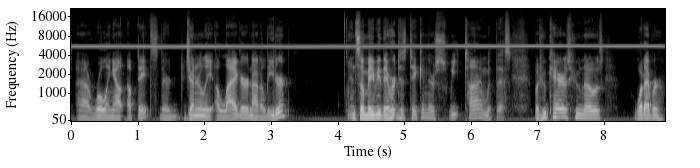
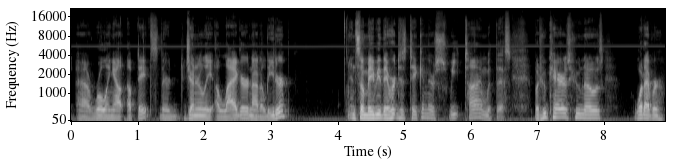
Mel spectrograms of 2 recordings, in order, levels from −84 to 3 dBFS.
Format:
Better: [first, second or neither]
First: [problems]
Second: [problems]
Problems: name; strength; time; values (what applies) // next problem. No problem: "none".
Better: second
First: high-pitched whine; loud; throughout; 5.5 kHz, 6 dB below the speech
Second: high-pitched whine; faint; throughout; 5.5 kHz, 30 dB below the speech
